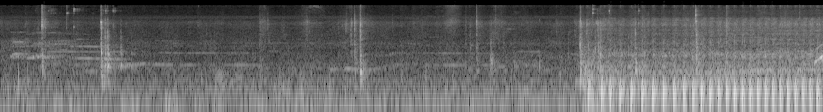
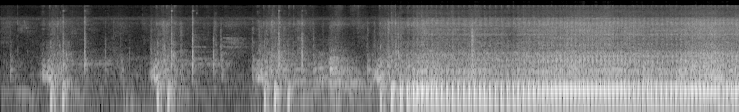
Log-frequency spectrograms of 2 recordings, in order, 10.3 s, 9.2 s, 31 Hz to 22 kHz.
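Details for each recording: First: Yamaha Lagenda 115 Fi with a history of hard starting and stalling at idle, started cold after adjustments: fires and settles straight into an even, steady thump with no stumbling or dying, roosters audible. Normal cold start. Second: Yamaha Lagenda 115 FI that is hard to start and keeps stalling: sputtering failed start attempts, then an uneven, hunting idle that struggles to hold; unstable idle.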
